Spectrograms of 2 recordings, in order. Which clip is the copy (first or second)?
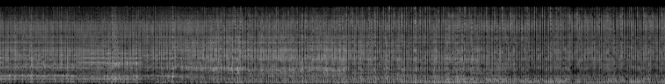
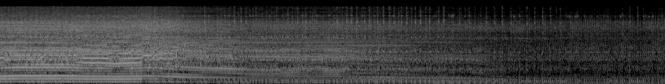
first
